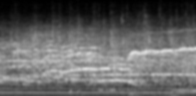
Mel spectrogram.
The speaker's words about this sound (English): And a standing ovation for the senior guard from right here in Murfreesboro, from the huge crowd here at the Boulevard.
